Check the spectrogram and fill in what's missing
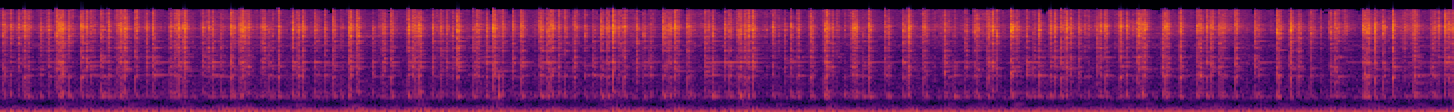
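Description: An empty, hollow stainless steel colander is held in both hands while nails and fingertips quickly tap and scratch its perforated bottom. The result is a dense, continuous stream of fast, crisp metallic ticks and scrapes with a bright, high sheen. A steady low hum runs underneath throughout.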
